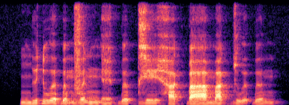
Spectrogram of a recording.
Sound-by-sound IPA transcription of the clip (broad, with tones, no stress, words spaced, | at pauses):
ŋɨ˨˦ɗu˧ə̯ɓə̰˧˨mvə˨˦n ŋɛ̤˨˩ ɓə˨˩p̚ɣe˧ ha˨˩k̚ɓaː˨˦ ma˦˥k̚zṵ˧˨ə̯ɓə˧m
